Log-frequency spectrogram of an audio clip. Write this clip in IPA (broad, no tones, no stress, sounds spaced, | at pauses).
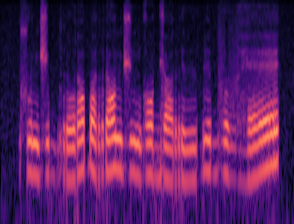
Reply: sʷ ɛ n d͡ʒ ɨ b r o ɾ ɒ ɓ ɒ r ɾ ɒ n d͡ʒ y ŋ ɡ ɔ ɡʲ ɒː r ɨː ɓ ɪː b v ə v ɦ ɛː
